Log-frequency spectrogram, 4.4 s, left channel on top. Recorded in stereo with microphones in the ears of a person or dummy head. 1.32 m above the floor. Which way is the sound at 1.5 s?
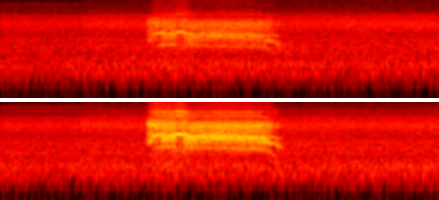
45° right (ahead or behind).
